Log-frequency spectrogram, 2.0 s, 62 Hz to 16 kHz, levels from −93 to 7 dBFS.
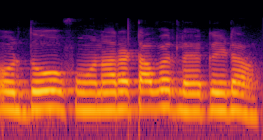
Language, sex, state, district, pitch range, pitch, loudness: Rajasthani, female, Rajasthan, Nagaur, 205-215 Hz, 210 Hz, -12 LUFS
